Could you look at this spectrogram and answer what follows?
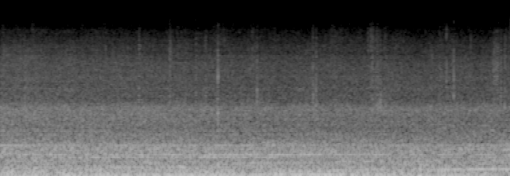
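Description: A motor vehicle engine running steadily: a low rumble with a faint even hum above it.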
